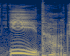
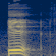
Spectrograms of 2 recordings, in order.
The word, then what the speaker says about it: it: 接下来 it 动物它这个单词不要读成 it 或者 eat，这都是错的啊，字母 i 它发的是一个 it it 的音啊，是非常短促干脆有力的啊，从这个嗓子眼里弹出来的这么一个 it it it 啊，你如果读成 e 或者 a 的话就会读成 eat eight，这种声音听起来就非常拖沓啊，就不对啊，给它放的再快一点，读的再有力量一点 it it，不要读成 eat eight 啊。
